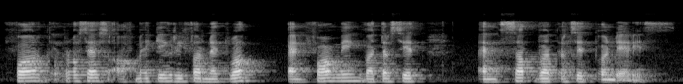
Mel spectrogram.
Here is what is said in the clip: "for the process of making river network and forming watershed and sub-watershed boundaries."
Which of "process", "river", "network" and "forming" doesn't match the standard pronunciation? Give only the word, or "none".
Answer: river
